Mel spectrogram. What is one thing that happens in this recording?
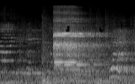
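A referee blows a loud, sharp whistle blast.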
